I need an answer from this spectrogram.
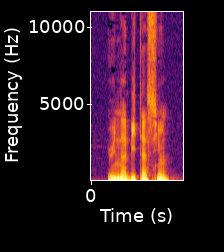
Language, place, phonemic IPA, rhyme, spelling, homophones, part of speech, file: French, Paris, /a.bi.ta.sjɔ̃/, -ɔ̃, habitation, habitations, noun, Fr-habitation.ogg
- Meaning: 1. dwelling (a place or house in which a person lives) 2. inhabitation (act of inhabiting) 3. farm, plantation, ranch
